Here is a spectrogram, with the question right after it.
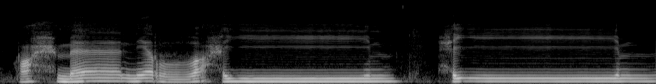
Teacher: Jadi suaranya harus dialirkan, rahma, langsung masuk ke huruf mim. Kemudian mim harus dibaca panjang 2 harakat karena dihukumi mad tabi'i.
